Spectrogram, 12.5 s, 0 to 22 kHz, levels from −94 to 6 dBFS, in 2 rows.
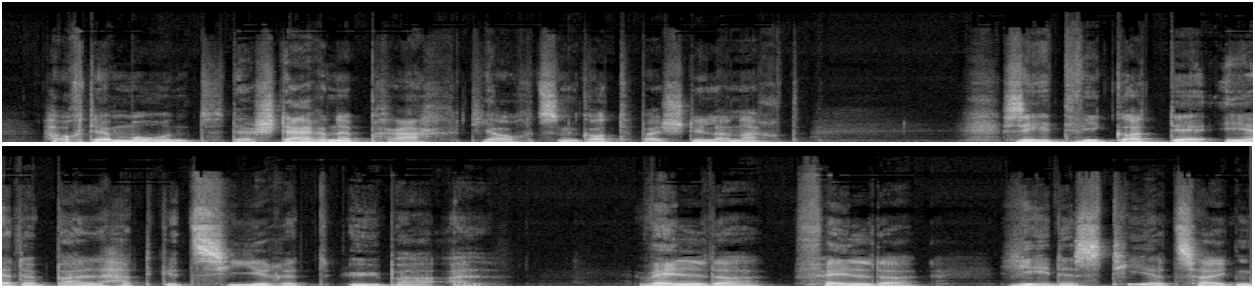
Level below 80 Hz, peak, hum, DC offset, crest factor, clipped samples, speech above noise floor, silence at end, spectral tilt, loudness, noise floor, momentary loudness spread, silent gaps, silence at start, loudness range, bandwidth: -52 dBFS; 0 dBFS; none; under 0.1%; 18 dB; under 0.1%; 44 dB; 0 s; -5 dB/octave; -19 LUFS; -62 dBFS; 12 LU; none; 0.25 s; 4 LU; 18.5 kHz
